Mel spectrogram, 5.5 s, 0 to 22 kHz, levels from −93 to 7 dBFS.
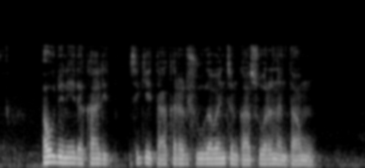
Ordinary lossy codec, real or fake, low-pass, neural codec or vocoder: none; real; 7.2 kHz; none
